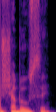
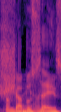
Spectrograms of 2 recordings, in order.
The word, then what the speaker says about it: Shabusi: Om man ska nämna en artist som verkligen har levererat i år, då är det Shabusi. – Ja, han är riktigt bra. Och tänk att du inte ens kunde uttala hans namn. – Chabosey sa jag i början.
